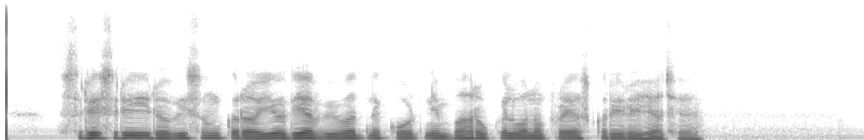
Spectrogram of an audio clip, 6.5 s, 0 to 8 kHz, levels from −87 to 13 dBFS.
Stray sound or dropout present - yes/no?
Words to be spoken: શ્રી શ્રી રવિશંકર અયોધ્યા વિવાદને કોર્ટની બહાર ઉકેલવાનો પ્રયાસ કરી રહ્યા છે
no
